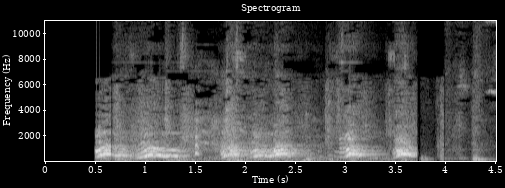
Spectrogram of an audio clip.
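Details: Dog giving a quick run of loud, rough barks and yips, about five bursts packed into three seconds, then a few faint clicks and quiet.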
